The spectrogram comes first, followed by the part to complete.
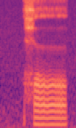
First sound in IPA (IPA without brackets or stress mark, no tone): χ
